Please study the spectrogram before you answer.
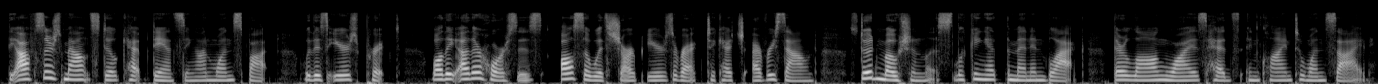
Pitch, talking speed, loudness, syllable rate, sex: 200 Hz, 185 wpm, -22 LUFS, 5.0 syllables/s, female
